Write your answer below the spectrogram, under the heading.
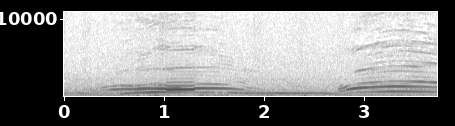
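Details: Two aggressive cats wailing together: one long, sliding, moaning yowl that dips low, then a second rising howl cutting in near the end, the voices overlapping.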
